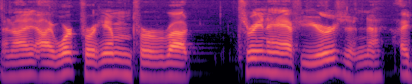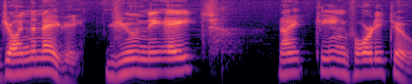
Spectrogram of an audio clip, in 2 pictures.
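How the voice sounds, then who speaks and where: A man's fairly high voice with an American accent, at a moderate pace and ordinary pitch variation, over music in the background. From US Great Plains (Colorado, Oklahoma). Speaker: war veteran. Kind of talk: oral history interview. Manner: halting.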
